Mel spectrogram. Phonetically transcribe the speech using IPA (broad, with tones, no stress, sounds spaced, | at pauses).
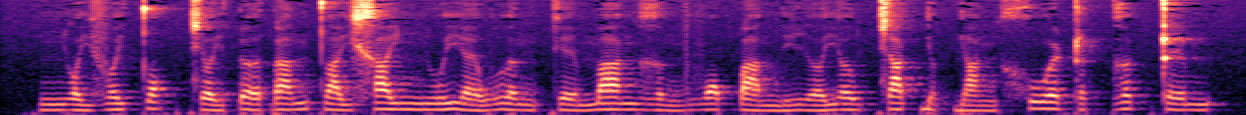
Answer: ɲ ɔ˨˩ j v ə˧ j t̪ ɔ˦˥ k̚ c ə˨˩˦ j ɗ əː˨˩ ɗ a˧˥ n t̪ a˨˩ j x a˧ j ɲ u˧˥ j ɛ˨˩˦ w l ə˨˩ ŋ k e˨˩ m a˧ ŋ ɣ ə˨˩˨ ŋ v ɔ˧˥ ɓ a˨˩ n j i˨˩˨ ə̯ j ə˧ w c a˦˥ k̚ j ə˨˩ k̚ j a˨˩ ŋ x u˧ ə̯ ʈ ə˨˩ k̚ ɣ ə˦˥ k̚ ʈ e˧ m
